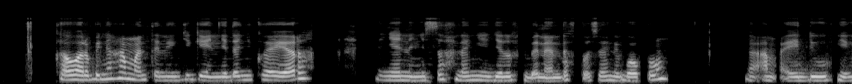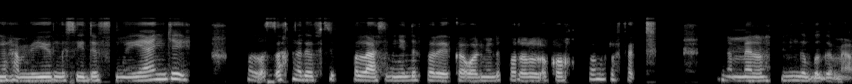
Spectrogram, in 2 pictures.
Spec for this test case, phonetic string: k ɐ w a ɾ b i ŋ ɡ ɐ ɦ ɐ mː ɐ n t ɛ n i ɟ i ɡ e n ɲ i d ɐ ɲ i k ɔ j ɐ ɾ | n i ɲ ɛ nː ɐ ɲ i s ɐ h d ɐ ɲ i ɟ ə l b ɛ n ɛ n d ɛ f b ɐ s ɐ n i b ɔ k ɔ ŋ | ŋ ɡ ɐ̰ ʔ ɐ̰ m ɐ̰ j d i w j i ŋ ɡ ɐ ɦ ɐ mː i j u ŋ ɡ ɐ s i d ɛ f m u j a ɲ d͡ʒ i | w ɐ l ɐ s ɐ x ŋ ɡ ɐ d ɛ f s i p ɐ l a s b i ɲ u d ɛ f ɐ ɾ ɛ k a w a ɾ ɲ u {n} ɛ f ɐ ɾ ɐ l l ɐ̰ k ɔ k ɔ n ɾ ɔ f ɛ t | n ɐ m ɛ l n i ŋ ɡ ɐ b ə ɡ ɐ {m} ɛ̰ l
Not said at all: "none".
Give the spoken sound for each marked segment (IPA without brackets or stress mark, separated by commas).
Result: d, m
